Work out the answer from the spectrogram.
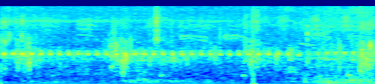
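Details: Crested barbet calling unseen from a large tree in the distance on a November sunrise game drive, possibly two birds, gives a long, even trill of rapid notes, steady in pitch like a ringing alarm clock, over the low rumble of an engine.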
